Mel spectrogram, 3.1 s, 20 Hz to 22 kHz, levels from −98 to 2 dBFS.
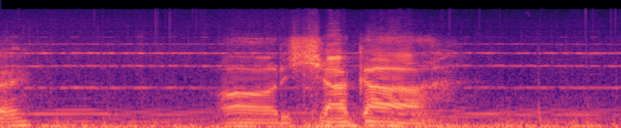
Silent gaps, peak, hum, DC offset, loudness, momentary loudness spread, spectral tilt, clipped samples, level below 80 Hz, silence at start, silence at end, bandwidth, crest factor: none; -4 dBFS; none; under 0.1%; -19 LUFS; 15 LU; -4 dB/octave; under 0.1%; -30 dBFS; 0 s; 0 s; 16 kHz; 16 dB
